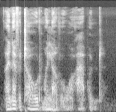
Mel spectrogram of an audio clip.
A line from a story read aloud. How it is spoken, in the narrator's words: she whispered into the microphone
